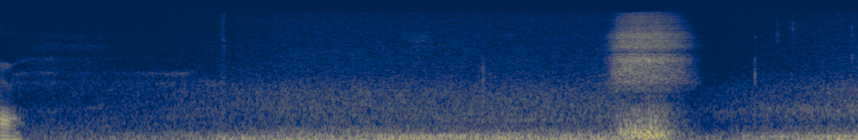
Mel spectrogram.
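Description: Steady low outdoor rumble that swells over the first two seconds, with a short breathy rush of noise about three seconds in.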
